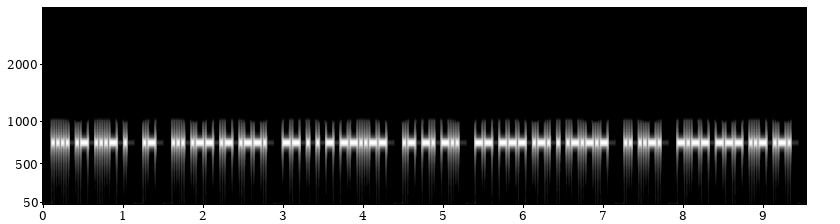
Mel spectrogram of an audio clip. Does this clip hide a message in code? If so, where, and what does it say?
Yes: Morse code from 0.1 to 9.3 s, heard as a keyed tone, about 40 wpm, 750 Hz. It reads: HAVE A SWAP MEET, AND MORE. IF YOUR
